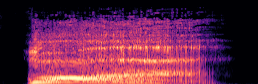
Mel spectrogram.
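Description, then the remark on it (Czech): A deafening bear roar bursts out suddenly right behind a man creeping with a loaded gun toward a small cave, holding for about two seconds, a rough, low-pitched growl with a rich, raspy tone that fades at the end. No one speaks. “Ale najednou se těsně za ním ozval ohlušující řev.”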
